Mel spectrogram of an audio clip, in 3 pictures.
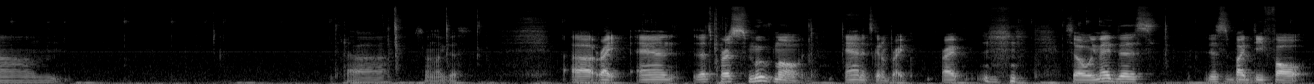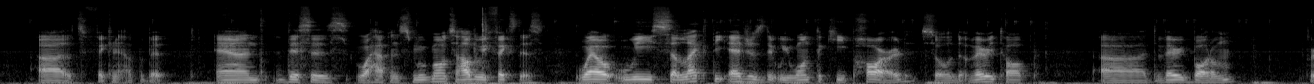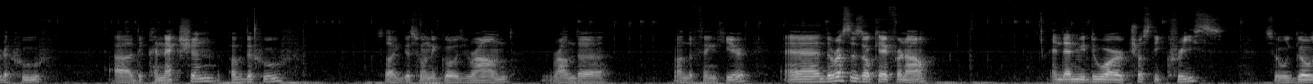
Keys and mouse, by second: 0.5 click, 1.3 right click, 2.1 click, 2.4 w, 2.8 click, 4.1 ctrl+z, 5.3 click, 5.9 alt+d, 6.5 click, 8.1 3, 8.9 space, 10.3 alt+click, 10.4 alt+d, 10.7 alt+middle click, 10.9 alt+right click, 11.4 click, 12.0 alt+click, 13.7 r, 14.0 click, 15.0 3, 15.6 alt+click, 17.3 alt+middle click, 18.0 1, 18.6 alt+click, 18.9 3, 19.3 right click, 19.8 q, 20.2 click, 20.7 alt+click, 21.2 shift+click, 22.5 alt+click, 23.0 alt+middle click, 23.3 alt+right click, 24.7 shift+click, 25.8 alt+click, 26.8 shift+click, 28.0 alt+click, 28.5 ctrl+z, 29.5 shift+click, 30.5 space, 32.1 alt+right click, 32.5 alt+middle click, 32.7 alt+right click, 33.5 alt+middle click, 34.1 alt+middle click, 34.6 alt+right click, 35.7 space, 36.2 alt+click, 36.5 alt+right click, 36.7 alt+middle click, 37.2 alt+click, 37.9 alt+right click.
